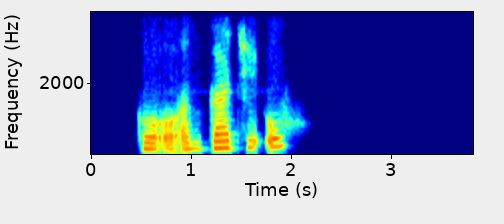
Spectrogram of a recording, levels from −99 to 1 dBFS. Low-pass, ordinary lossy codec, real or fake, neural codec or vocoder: 3.6 kHz; Opus, 16 kbps; real; none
